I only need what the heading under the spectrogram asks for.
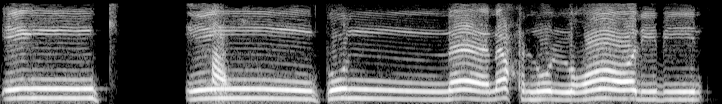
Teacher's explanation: إخفاء النون عند الكاف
